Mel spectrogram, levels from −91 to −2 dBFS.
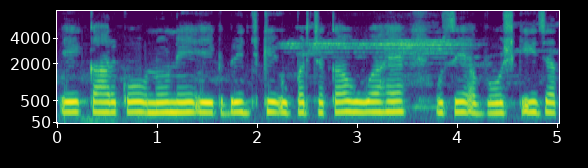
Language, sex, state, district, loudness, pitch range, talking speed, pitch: Hindi, female, Punjab, Fazilka, -12 LUFS, 225-235 Hz, 165 wpm, 230 Hz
